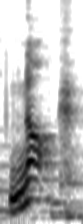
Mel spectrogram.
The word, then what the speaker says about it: knock: Now, here are some words when we don't pronounce the K. Knee, knife, night, knit, knob, knock, not, no, and knuckle.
